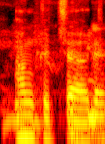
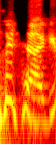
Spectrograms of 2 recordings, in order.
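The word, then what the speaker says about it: Unkechaug: And tomorrow our guest is Chief Harry Wallace of the, I want to pronounce it right, so maybe Reggie or Tecumseh will have to. Unkachug Nation. Unkachug, thank you.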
